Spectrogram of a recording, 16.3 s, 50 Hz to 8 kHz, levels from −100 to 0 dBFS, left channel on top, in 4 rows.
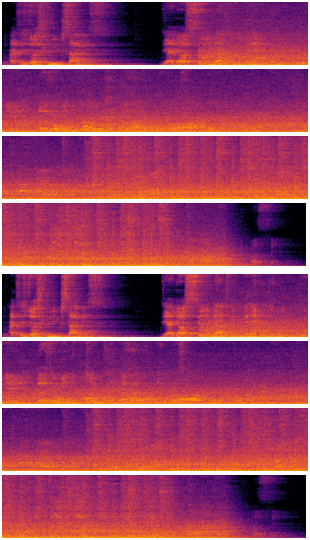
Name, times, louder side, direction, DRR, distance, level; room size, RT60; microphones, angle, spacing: voice 1, 0.1-1.4 2.1-6.7 11.5-13.3, right 2 dB, 40° right, 1 dB, 0.6 m, -30 dB
sound 1, 2.6-15.2, equal, 80° left, 1.0 m, -22 dB
sound 2, 9.2-14.5, equal, 35° left, 0.8 m, -23 dB
voice 2, 9.3-9.6 11.3-11.5 14.3-15.1 15.4-15.9, left 2 dB, 50° left, 2 dB, 0.3 m, -41 dB
5.0 x 2.7 x 3.4 m, 1.1 s
head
